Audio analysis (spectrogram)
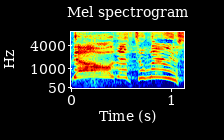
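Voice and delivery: put-on high, loud kid voice, yelling with delight.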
